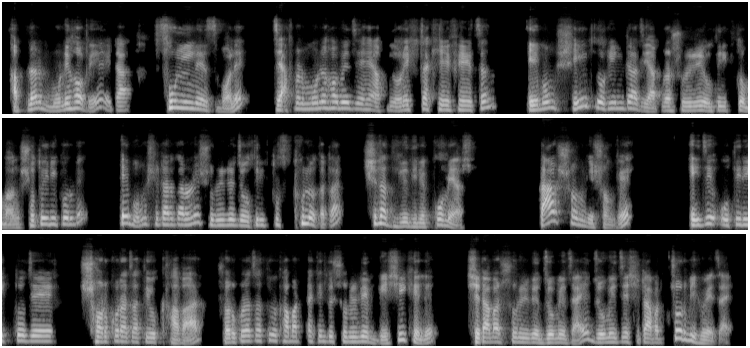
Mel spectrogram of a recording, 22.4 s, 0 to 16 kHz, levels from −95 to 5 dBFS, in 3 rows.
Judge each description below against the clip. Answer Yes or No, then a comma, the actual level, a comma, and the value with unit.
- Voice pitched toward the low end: No, medium, 170 Hz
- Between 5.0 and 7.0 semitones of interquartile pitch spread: Yes, average, 5.3 semitones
